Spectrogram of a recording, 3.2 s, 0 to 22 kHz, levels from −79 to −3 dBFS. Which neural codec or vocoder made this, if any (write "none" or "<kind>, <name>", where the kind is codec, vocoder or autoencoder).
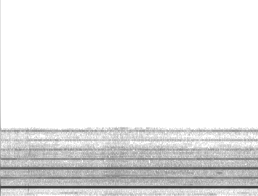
codec, SNAC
